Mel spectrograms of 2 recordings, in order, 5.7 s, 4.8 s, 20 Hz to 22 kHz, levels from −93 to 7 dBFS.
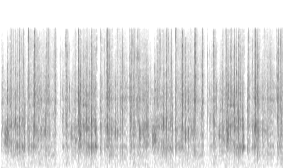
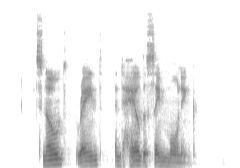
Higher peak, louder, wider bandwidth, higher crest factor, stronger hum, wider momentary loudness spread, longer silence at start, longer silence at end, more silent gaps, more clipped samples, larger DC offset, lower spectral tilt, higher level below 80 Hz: first, -16 dBFS vs -24 dBFS; about the same, -42 LUFS vs -41 LUFS; second, 11.5 kHz vs 13.5 kHz; first, 28 dB vs 20 dB; neither; second, 6 LU vs 14 LU; second, 0 s vs 0.75 s; second, 0 s vs 1.05 s; neither; neither; neither; second, 2 dB/octave vs -4 dB/octave; second, -90 dBFS vs -84 dBFS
